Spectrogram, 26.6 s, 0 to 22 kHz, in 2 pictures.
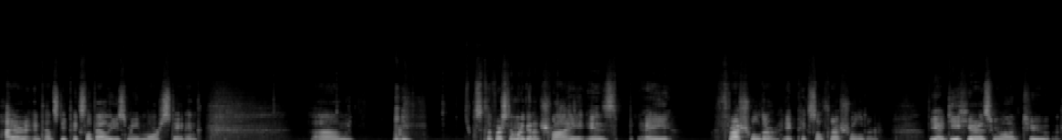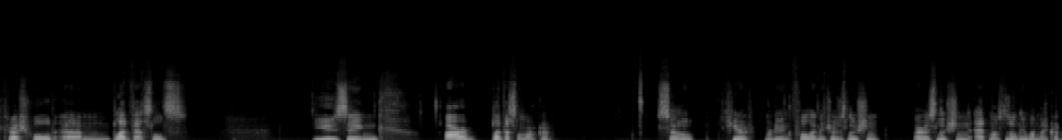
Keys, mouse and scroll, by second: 1.2-1.8 scroll up 1, 1.8-2.7 scroll up 1, 2.7-6.8 scroll down 1, 3.6-4.3 drag, 5.1-5.4 drag, 6.8 click, 6.8-7.9 scroll down 1, 7.9-10.5 scroll down 1, 10.5-14.5 scroll down 1, 14.5-15.1 scroll down 1, 15.1-15.7 scroll down 1.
